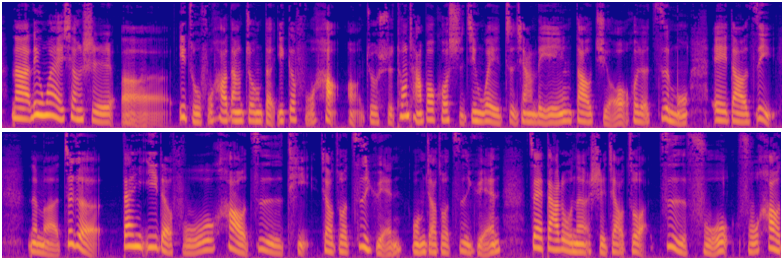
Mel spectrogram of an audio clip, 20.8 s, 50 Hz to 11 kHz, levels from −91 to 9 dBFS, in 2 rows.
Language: Chinese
